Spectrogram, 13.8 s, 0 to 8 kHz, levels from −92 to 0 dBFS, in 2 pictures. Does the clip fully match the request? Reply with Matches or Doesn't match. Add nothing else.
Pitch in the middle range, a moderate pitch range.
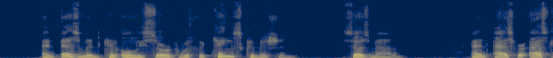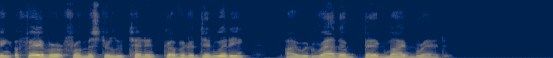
Matches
